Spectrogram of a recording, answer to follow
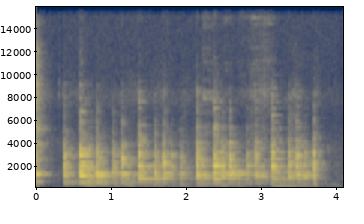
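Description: Oppo A53s built-in ringtones previewed one after another from the ringtone list: a short melody starts about a third of a second in and is cut off, and a different melody starts about two seconds in as the next ringtone is tapped.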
